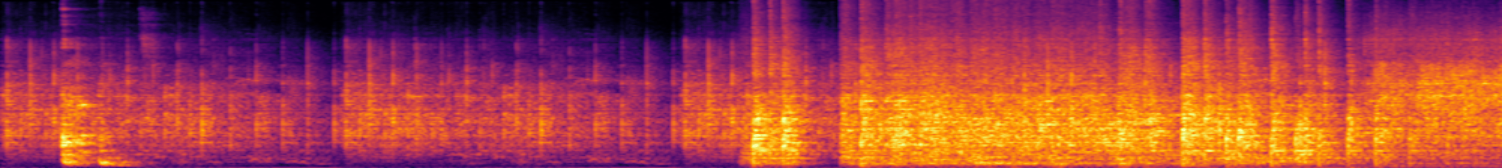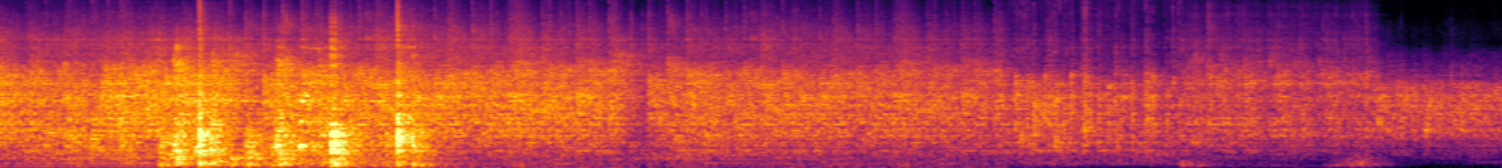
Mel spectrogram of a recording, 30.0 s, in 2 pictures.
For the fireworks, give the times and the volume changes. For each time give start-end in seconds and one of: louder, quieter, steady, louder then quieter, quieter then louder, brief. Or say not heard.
7.4-19.3 quieter then louder.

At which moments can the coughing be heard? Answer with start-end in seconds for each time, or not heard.
0.6-1.6, 16.6-18.4.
